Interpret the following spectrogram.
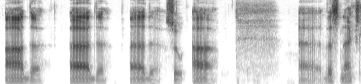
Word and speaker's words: ⲏⲧⲁ: But I believe that historically it makes more sense based off the vows of ancient Egyptian personally to pronounce this as ah and hence why I'm pronouncing this as letter add.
